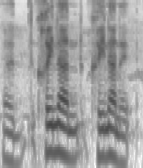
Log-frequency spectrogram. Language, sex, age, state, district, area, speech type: Bodo, male, 60+, Assam, Udalguri, rural, spontaneous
